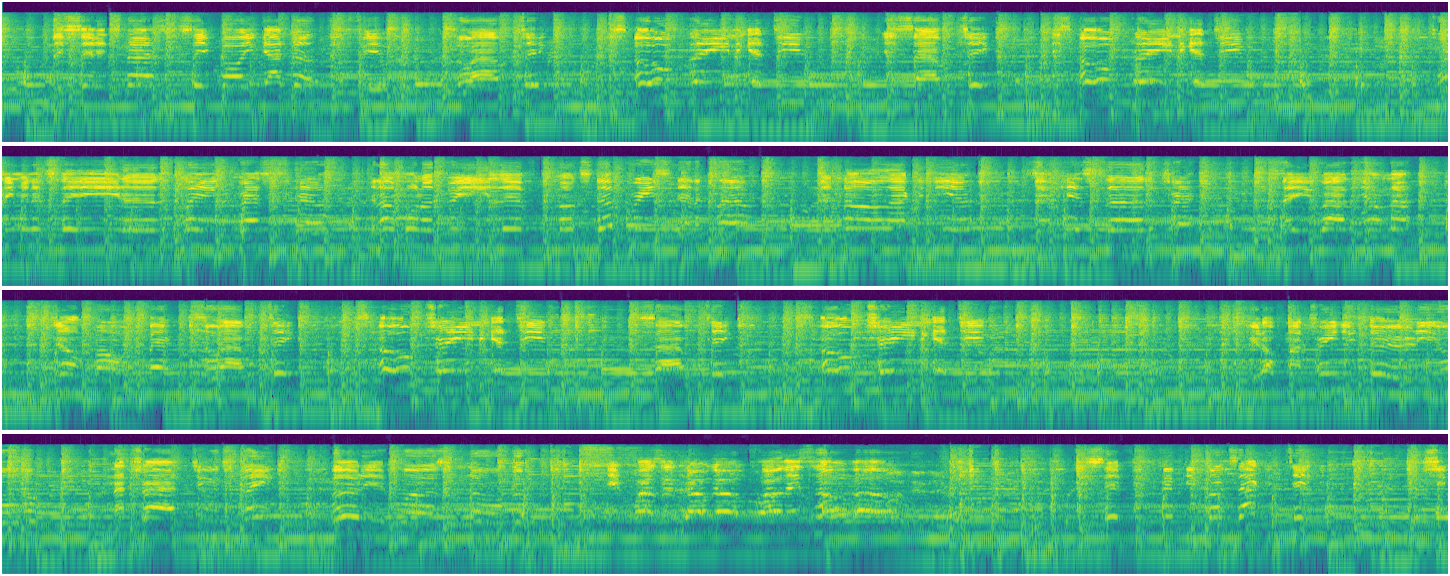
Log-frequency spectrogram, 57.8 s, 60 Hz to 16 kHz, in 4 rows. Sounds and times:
Music: 0.0 - 57.8.

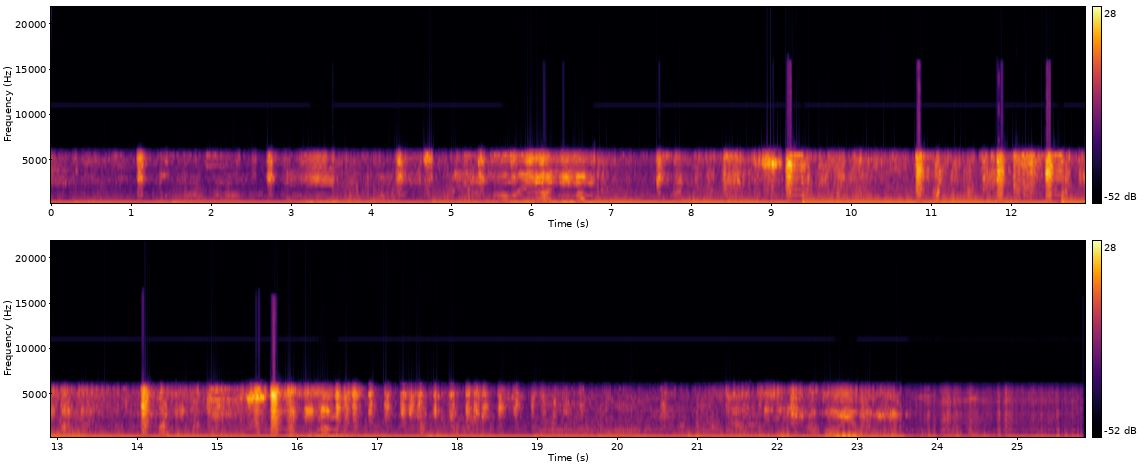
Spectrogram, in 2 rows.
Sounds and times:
Car: 0.0 - 25.8
Music: 0.0 - 25.8.

